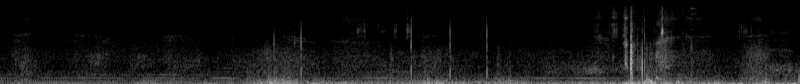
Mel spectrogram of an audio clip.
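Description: A tennis serve on a hard court: a few faint taps as the ball is bounced, then one sharp, loud crack of the racket striking the ball a little past six seconds in.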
